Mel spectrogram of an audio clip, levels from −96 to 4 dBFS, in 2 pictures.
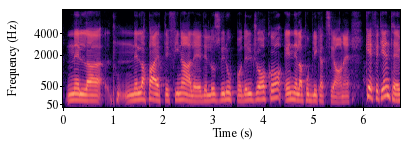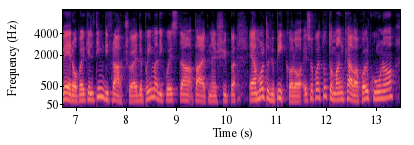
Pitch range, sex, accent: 130-165 Hz, male, native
